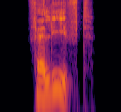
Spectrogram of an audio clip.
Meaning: second-person plural preterite of verlaufen
- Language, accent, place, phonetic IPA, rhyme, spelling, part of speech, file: German, Germany, Berlin, [fɛɐ̯ˈliːft], -iːft, verlieft, verb, De-verlieft.ogg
